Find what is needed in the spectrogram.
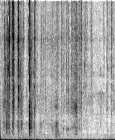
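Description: Plastic wrapper of a disposable cutlery set being torn open and crinkled by hand, in several short crackly rips, over the steady low rumble of the moving train.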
